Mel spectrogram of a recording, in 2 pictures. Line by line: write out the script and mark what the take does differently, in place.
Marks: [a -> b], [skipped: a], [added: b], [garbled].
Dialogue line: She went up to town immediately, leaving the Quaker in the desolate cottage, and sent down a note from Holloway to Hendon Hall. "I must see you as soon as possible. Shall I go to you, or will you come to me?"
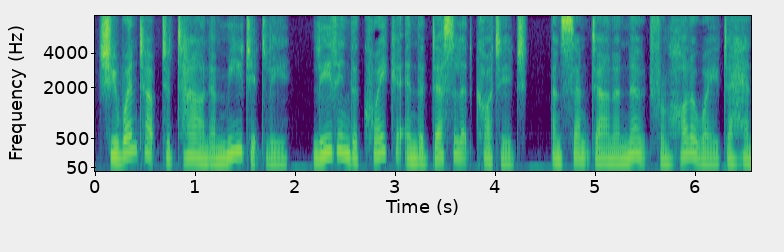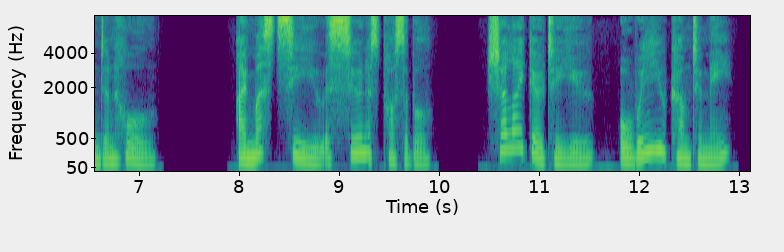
She went up to town immediately, leaving the Quaker in the desolate cottage, and sent down a note from Holloway to Hendon Hall. "I must see you as soon as possible. Shall I go to you, or will you come to me?"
